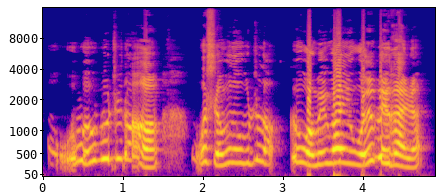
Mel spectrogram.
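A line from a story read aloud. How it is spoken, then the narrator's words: Crying, defensive. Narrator (Chinese): 泡菜妹的眼眶顿时红了，哭着辩解的说道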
